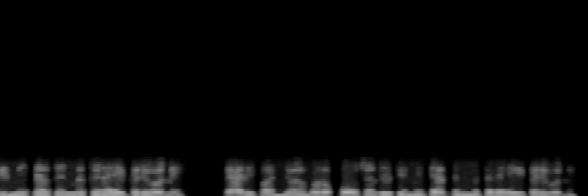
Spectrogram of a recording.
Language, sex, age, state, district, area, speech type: Odia, female, 30-45, Odisha, Cuttack, urban, conversation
